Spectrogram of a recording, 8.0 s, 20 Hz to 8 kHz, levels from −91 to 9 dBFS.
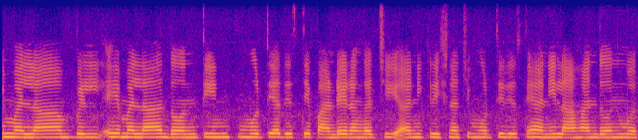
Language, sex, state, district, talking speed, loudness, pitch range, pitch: Marathi, female, Maharashtra, Chandrapur, 135 wpm, -14 LUFS, 190-200 Hz, 195 Hz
